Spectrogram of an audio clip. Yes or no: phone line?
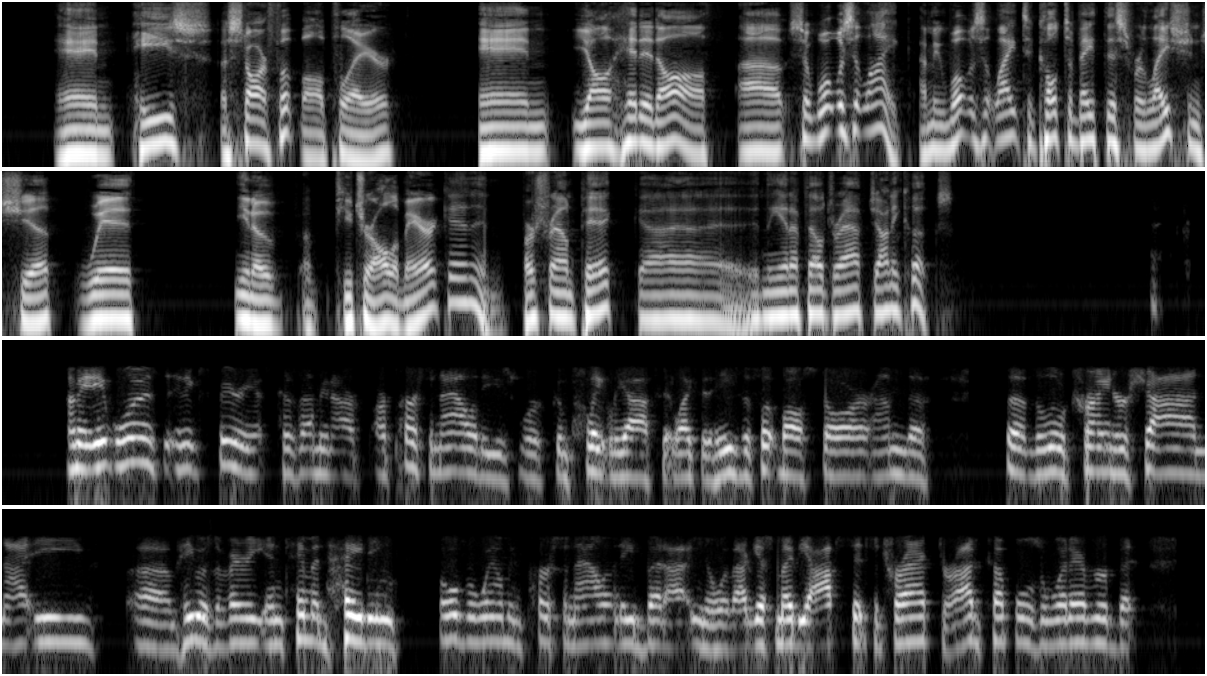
yes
